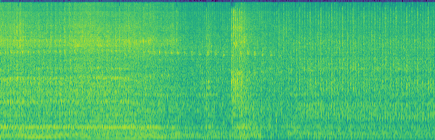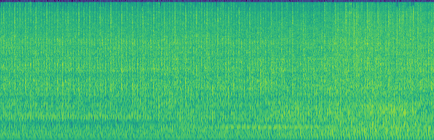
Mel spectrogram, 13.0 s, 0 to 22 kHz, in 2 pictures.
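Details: Freshly rebuilt Massey Ferguson 165 diesel tractor revs briefly, then settles to a steady, even low idle with no knock or miss; runs sweet and is more nippy after the engine rebuild.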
